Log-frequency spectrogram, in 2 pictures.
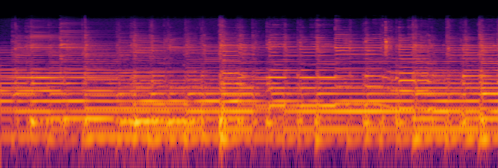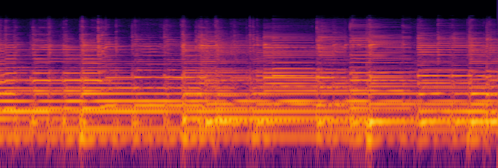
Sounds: guitar, music, plucked string instrument, musical instrument, acoustic guitar

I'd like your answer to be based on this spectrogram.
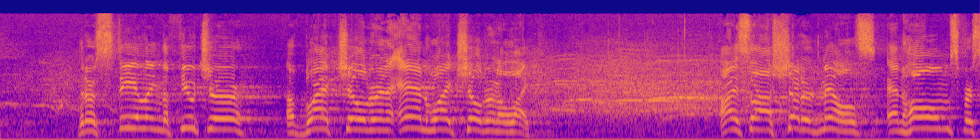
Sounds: speech, narration, male speech

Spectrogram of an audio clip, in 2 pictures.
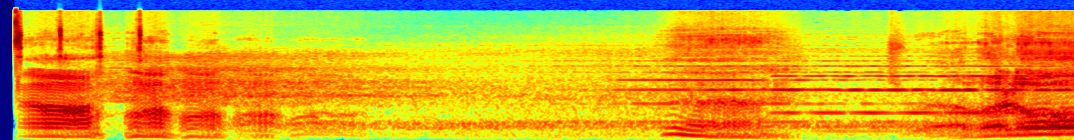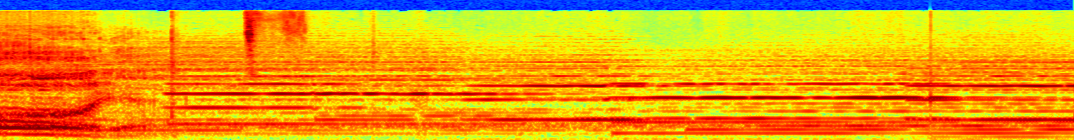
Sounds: speech, music, sad music

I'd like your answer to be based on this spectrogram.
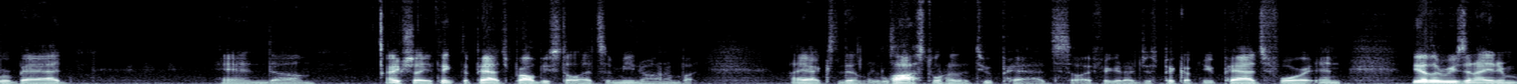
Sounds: speech

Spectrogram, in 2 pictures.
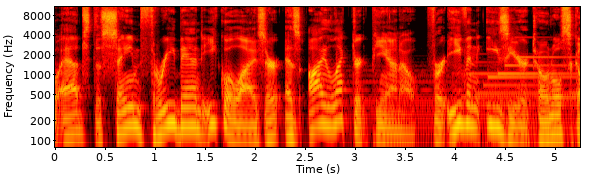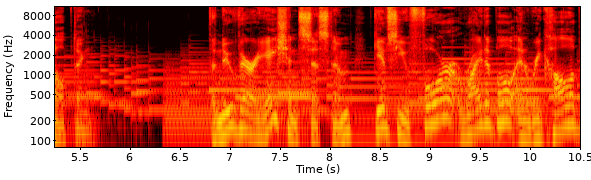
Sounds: speech, music

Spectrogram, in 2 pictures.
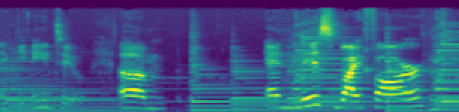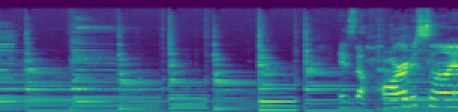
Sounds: speech, acoustic guitar, plucked string instrument, music, guitar

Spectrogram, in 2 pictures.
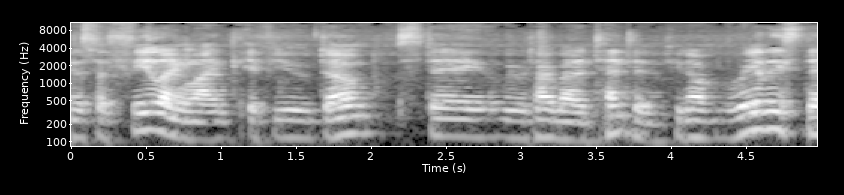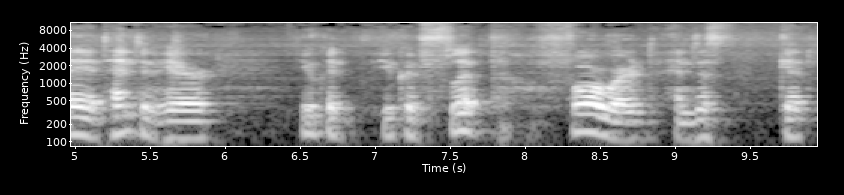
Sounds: speech

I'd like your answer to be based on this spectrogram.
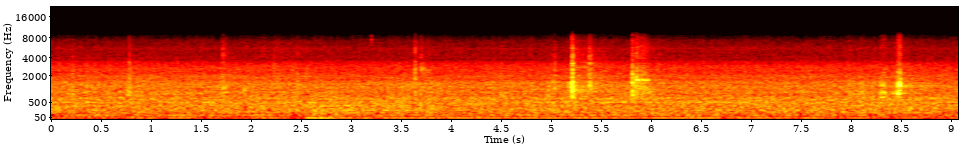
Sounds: writing

